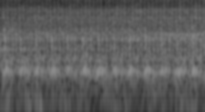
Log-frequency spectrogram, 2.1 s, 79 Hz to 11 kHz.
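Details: 2012 Ford with robotized gearbox, inspected for resale, after restart: steady idle with a sharp, evenly spaced light tapping about four to five a second; engine knock at idle, cause not found.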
